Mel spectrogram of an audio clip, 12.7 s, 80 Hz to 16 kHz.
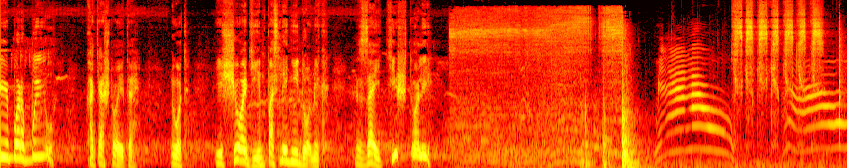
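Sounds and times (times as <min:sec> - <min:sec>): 
speech: 0:00.1 - 0:06.9
steady buzzing scraping noise: 0:06.7 - 0:09.8
cat meowing: 0:09.8 - 0:11.0, 0:11.7 - 0:12.7.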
